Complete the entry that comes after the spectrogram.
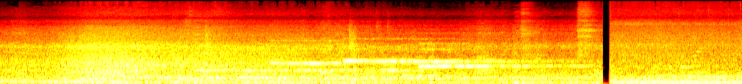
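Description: The Tawang Jaya economy-class train pulls out of Jatibarang station with a loud, steady interior rumble and rising whine, a brief cutoff near the end, and voices audible under the noise.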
